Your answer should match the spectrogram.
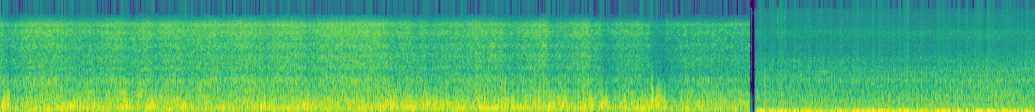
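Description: Moving-vehicle travel noise: rushing, buffeting wind and road noise on the microphone. About seven and a half seconds in it cuts off abruptly and gives way to a duller, steadier low rumble.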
